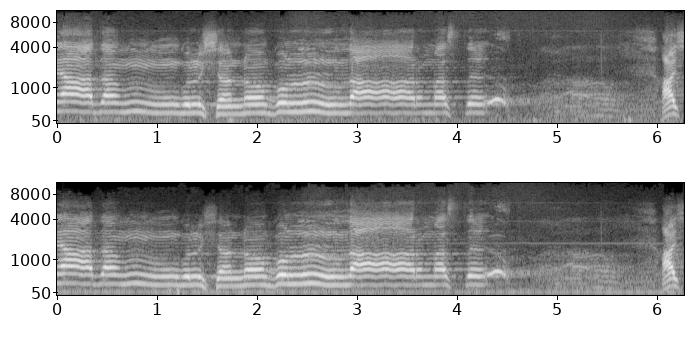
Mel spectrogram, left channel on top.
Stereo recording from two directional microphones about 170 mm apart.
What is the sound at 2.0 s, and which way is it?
Music, 90° right.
